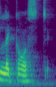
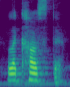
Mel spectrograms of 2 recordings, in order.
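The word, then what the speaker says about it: Lacoste: brand it's a famous clothing brand it's not le coste it's la coste la costa it's not pronounced as la coste or tea but it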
